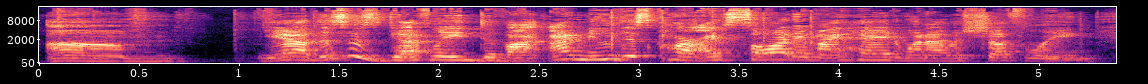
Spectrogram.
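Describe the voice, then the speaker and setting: A woman's voice: fairly high pitch, lively intonation, a little fast, bright, forceful tone. A woman giving a casual, intuitive tarot reading to viewers, speaking informally and with emphatic assurance. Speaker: tarot reader, host.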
